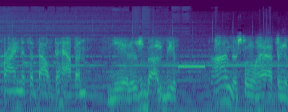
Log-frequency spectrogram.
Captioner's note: caller speaking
